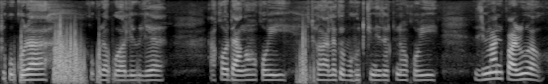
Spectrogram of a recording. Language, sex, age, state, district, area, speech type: Assamese, female, 60+, Assam, Dibrugarh, rural, spontaneous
